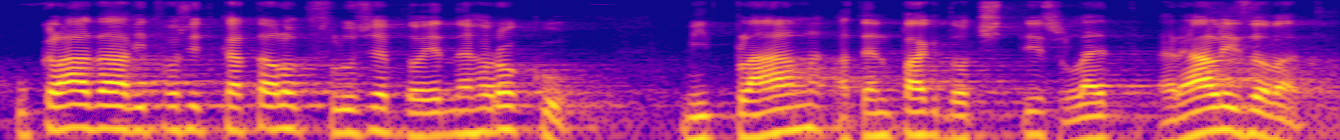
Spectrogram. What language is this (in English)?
Czech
